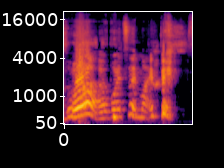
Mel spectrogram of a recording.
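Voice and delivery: loud startled whoa, then a quick mock panic; startled awake. Sam jolted awake by the radio, mock startled. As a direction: jolt awake in a hammed-up fright. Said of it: "jump scares himself awake and he goes".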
